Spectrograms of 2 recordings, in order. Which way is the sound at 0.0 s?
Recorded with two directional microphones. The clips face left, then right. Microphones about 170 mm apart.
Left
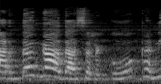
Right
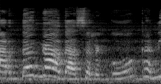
20° right (ahead or behind).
